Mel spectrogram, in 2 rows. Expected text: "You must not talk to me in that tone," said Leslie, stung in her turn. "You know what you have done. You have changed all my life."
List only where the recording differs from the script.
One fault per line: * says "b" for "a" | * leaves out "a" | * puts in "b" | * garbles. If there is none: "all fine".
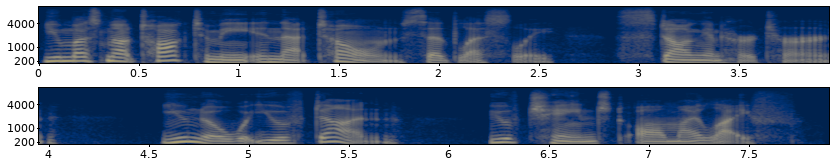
all fine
